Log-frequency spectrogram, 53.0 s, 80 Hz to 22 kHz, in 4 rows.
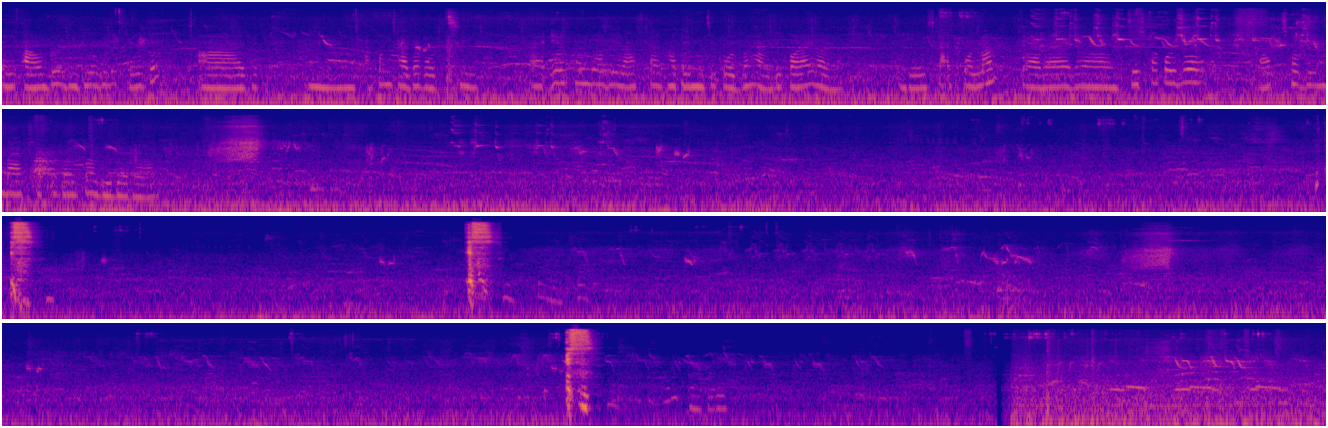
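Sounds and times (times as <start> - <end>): small birds chirping: 0.0 - 52.9
loud hiss: 26.5 - 26.9, 31.1 - 31.5, 45.4 - 45.8.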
